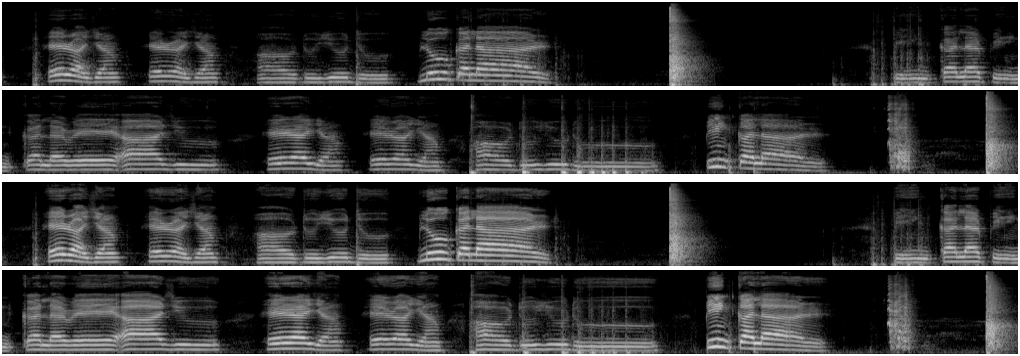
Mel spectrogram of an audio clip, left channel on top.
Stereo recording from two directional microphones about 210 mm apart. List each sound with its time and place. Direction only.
0.4 s speech: 50° right (ahead or behind)
8.9 s speech: 45° right (ahead or behind)
16.3 s a sound: 50° right (ahead or behind)
17.2 s speech: 45° right (ahead or behind)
